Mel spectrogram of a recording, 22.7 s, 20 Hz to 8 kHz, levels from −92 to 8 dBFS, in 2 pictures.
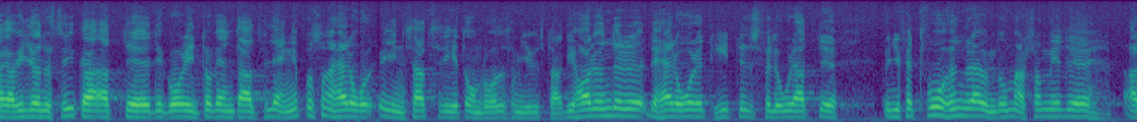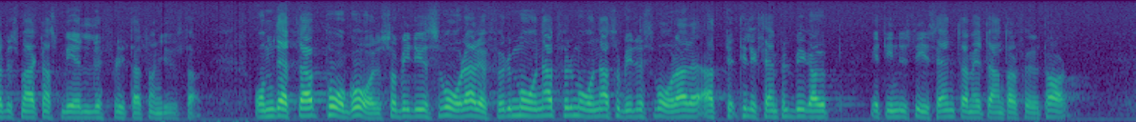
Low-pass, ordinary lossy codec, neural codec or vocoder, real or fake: none; none; none; real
